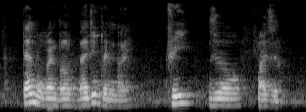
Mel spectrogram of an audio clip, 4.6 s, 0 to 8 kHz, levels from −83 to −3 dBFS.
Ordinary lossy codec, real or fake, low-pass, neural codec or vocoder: none; fake; 7.2 kHz; codec, 44.1 kHz, 3.4 kbps, Pupu-Codec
